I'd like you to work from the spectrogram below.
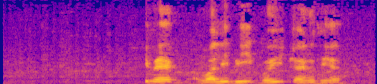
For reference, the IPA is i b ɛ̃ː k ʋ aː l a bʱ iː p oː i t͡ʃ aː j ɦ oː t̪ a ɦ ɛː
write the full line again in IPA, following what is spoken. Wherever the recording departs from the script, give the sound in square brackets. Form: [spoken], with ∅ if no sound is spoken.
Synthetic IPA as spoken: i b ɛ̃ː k ʋ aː l [i] bʱ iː [k] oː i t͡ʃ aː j ɦ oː t̪ [i] ɦ ɛː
